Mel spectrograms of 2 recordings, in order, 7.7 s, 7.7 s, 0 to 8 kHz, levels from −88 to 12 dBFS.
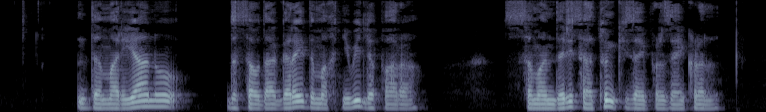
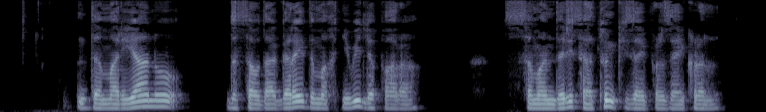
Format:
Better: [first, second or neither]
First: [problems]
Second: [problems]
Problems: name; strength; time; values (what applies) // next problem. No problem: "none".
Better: first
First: none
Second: noise reduction (neural mask model Resemble Enhance denoiser)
